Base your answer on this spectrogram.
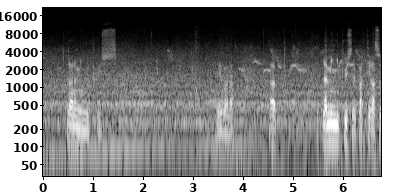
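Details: Honey bees at the hives while a beekeeper works them, giving a steady low hum of many wings throughout, with a man's voice speaking in short bursts over the colony's drone.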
